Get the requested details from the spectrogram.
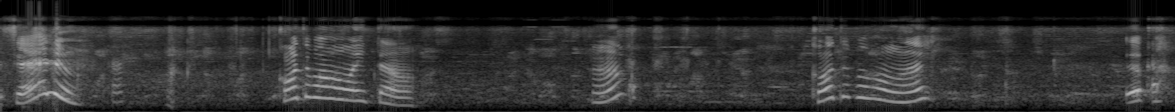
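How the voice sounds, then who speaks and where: A woman coos at her baby in a very high, sing-song voice, drawing each phrase out slowly. It is a homemade home video, and steady background noise hums behind her. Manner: cooing, tender, sing-song baby talk. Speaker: mother talking to her baby. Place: home room with a window.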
